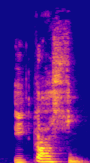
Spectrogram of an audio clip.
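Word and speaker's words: 生かす: kemudian kata berikutnya adalah Ika sub Halo tanji ini akan dibaca ikasu apabila dia bersebelahan dengan huruf Hiragana kadan Su kata ini merupakan kata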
